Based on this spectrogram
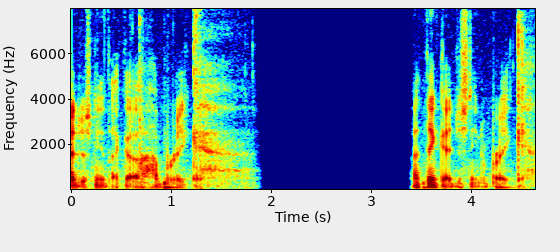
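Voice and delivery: whispered, worn-out and very soft; whispering. Real, not acted. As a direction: breathe it out like you're spent. Repeats it, worn out.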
